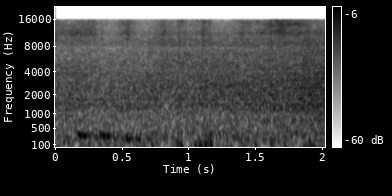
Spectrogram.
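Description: Wind buffeting the microphone with a low, uneven rumble over a steady wash of ocean surf.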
